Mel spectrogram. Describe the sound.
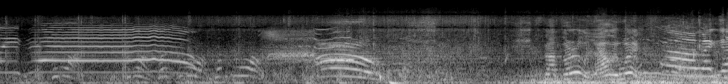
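Water splashing in a hot tub during a race: a broad, rushing burst of splashes fills the last couple of seconds, mixed with loud, excited, high-pitched shouting voices throughout.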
